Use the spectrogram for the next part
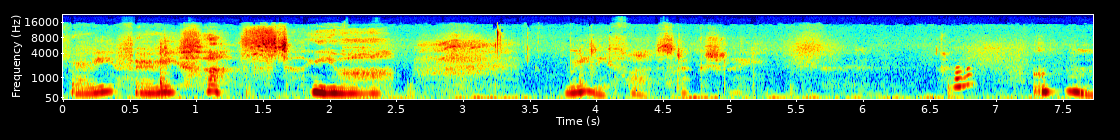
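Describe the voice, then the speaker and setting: A woman doing an ASMR roleplay in a breathy whisper, speaking in a gentle, hesitant, reassuring way. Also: medium pitch. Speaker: ASMR roleplayer playing an assessor. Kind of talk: ASMR roleplay, softly whispered personal attention.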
